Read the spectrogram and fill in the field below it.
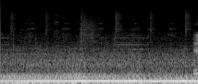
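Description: A manual car's engine hums at a steady, close, loud pitch with faint rhythmic ticks, a rev-match downshift from fourth to third gear, with no revving burst standing out.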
